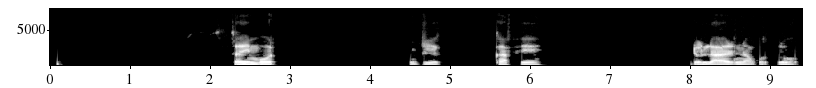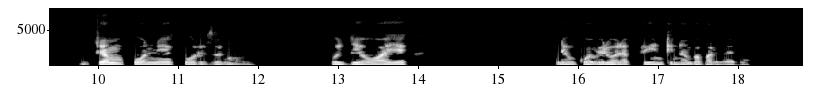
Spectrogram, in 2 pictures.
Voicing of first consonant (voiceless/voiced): voiceless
